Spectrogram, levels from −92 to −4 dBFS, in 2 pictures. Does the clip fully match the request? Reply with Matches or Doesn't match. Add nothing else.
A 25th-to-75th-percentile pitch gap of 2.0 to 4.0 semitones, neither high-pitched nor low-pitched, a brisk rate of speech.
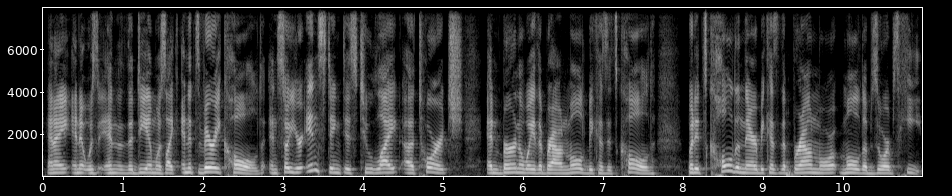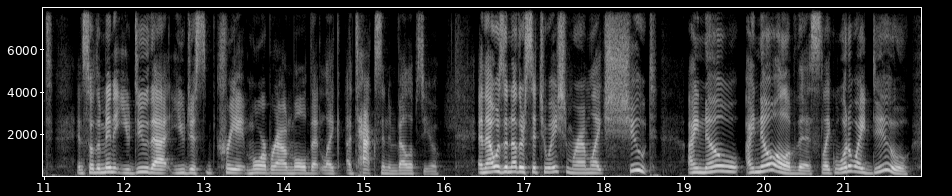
Matches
